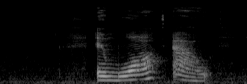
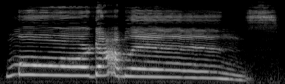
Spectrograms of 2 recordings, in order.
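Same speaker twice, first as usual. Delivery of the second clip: cheer; 11 semitones higher, 9 dB louder, much slower than usual. Acted. Goblins' triumphant cheer.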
